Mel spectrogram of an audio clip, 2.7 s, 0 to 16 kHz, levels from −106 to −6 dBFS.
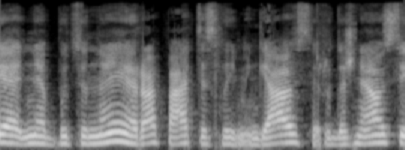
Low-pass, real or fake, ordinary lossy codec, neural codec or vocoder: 14.4 kHz; real; AAC, 48 kbps; none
